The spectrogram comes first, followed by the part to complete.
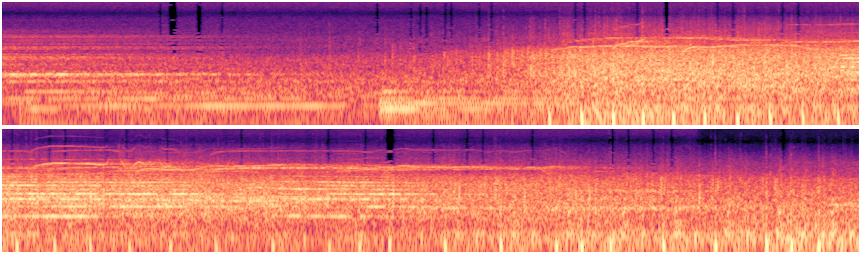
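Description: Slow music with held notes. About four seconds in, a large crowd's applause and cheering swell in over the music and carry on, with high wavering tones above them.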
